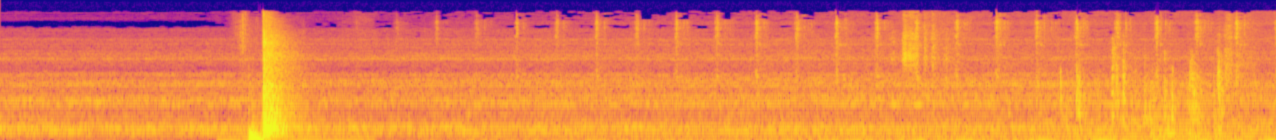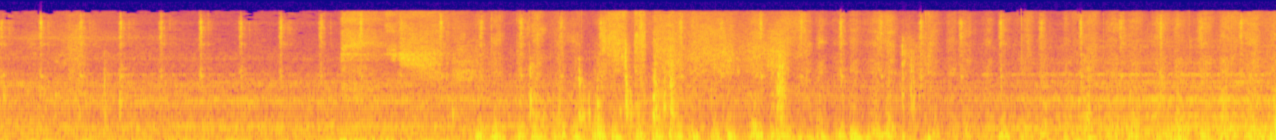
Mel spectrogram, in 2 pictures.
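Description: One sharp, loud bang about a second in, then fast, even ticking over a steady hum. Sheets of paper rustle and are handled, louder in the second half.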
